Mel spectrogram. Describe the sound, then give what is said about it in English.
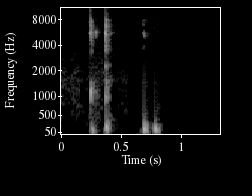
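Computer mouse clicking while entering today's date into an updates field, two quick double-clicks, crisp and fairly loud, with a short pause between the pairs and no voices. “So I start with today's date, which is just as easy as clicking in and clicking the date.”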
